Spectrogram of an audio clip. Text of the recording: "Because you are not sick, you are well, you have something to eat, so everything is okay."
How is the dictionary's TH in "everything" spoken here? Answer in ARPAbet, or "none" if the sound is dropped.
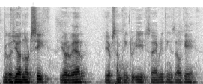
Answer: T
